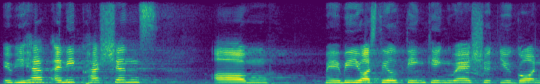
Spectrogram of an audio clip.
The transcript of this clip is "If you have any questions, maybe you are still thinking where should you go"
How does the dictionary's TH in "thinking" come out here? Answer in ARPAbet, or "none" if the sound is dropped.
T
